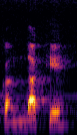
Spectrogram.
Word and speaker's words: Candace: La reina madre, quien llevaba el título, acá nos dice Candace o Candaque, como realmente se pronunciaba, era el título dinástico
